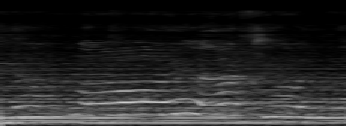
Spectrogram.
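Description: A live worship band playing a song, with a woman singing a melody that bends in pitch over steady held chords.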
